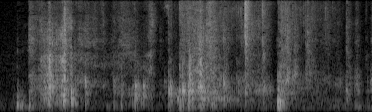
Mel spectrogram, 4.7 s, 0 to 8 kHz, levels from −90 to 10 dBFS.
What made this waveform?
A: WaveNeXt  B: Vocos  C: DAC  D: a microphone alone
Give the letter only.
D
